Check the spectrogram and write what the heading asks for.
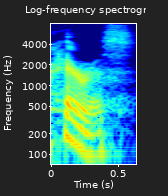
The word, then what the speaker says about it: harass: Let's just harass God a little bit, right? Or Harris, if you prefer that pronunciation, right?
